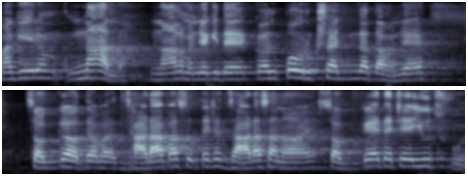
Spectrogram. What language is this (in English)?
Konkani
